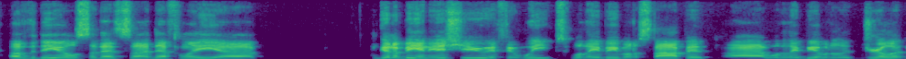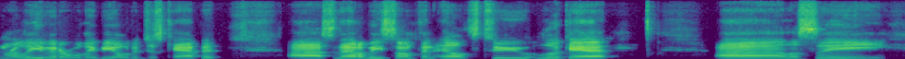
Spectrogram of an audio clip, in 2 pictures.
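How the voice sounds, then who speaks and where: Male streamer, bright tone, halting and casual, reads viewer comments aloud. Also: mid-range voice. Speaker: livestream host. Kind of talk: casual live stream chat.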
